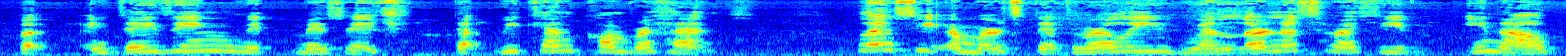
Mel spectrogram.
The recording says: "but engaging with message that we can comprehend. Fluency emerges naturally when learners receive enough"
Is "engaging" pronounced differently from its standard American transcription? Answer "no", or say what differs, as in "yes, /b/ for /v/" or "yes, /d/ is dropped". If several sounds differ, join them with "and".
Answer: yes, /z/ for /dʒ/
